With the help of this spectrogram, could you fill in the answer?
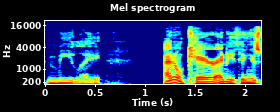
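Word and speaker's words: Milei: him look really bad melee it's pronounced melee I don't care anything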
